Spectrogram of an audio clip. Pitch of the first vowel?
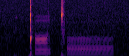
high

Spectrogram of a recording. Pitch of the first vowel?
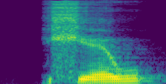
rising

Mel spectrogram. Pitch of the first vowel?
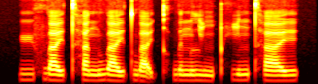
rising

